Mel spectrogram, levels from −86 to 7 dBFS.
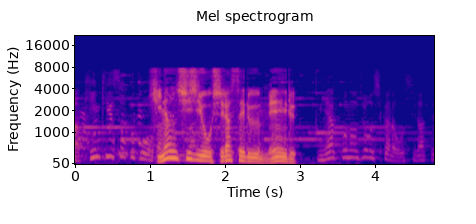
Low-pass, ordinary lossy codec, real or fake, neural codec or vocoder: none; none; real; none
